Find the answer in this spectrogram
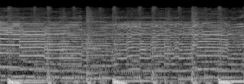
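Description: Amplified Levantine double-pipe reed instrument playing a buzzy, ornamented dabke melody over a steady bass line and a regular drum beat.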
